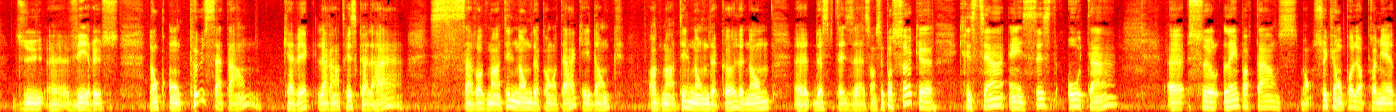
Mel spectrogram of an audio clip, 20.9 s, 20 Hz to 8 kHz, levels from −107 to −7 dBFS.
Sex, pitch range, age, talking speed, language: male, 95-125 Hz, 60-79, 130 wpm, French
